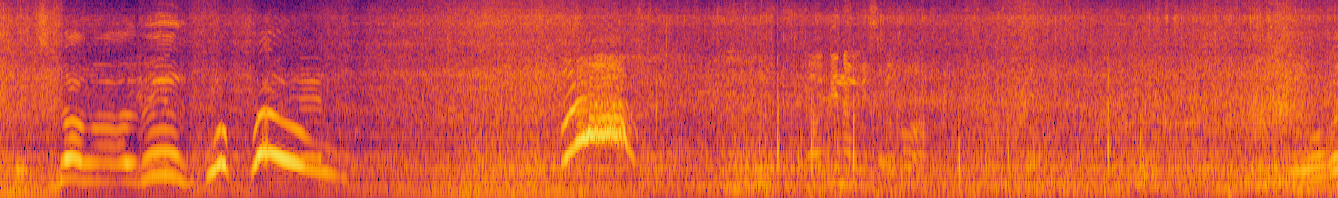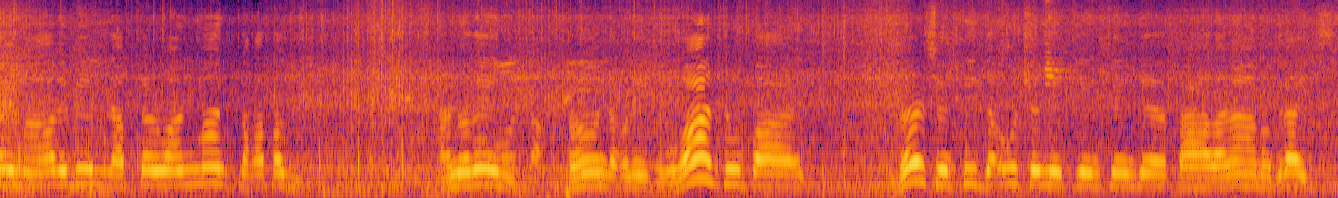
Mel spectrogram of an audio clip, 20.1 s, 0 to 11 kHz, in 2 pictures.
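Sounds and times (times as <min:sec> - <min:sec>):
road and wind noise: 0:00.0 - 0:20.0
scooter engine running: 0:02.4 - 0:19.4.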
